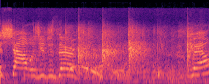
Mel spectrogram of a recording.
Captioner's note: clapping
